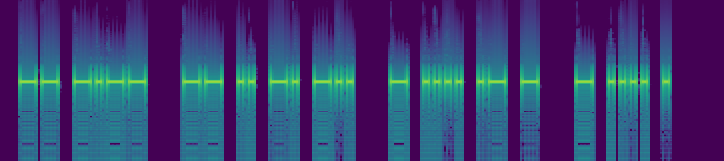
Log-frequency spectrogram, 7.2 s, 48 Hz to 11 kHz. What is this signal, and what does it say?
Morse code, heard as a keyed tone, about 22 wpm, 700 Hz. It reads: MY MIND THAT THE
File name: Sets of 9 Words - 22wpm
